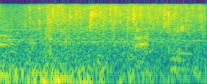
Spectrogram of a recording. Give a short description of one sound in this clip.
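A man shouts in distress.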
